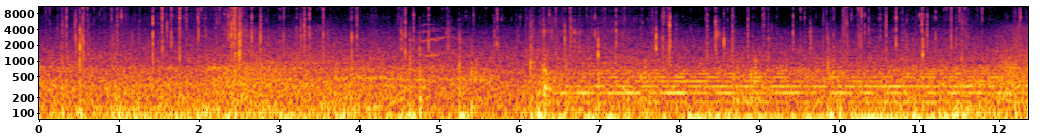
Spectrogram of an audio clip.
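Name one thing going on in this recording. A fire crackles in a stove.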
